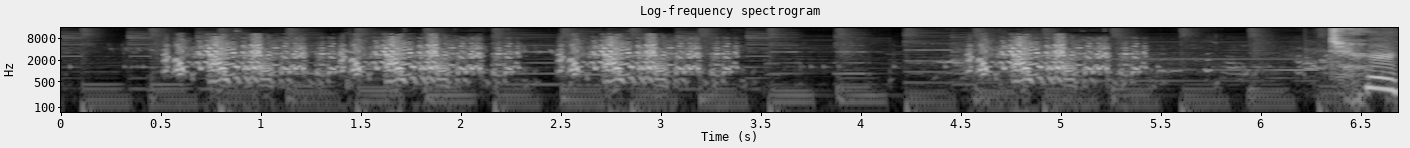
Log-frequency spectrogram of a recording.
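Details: A turkey gobbles in three rapid, rattling bursts about two seconds apart, each a harsh burbling chatter, with light children's music underneath.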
